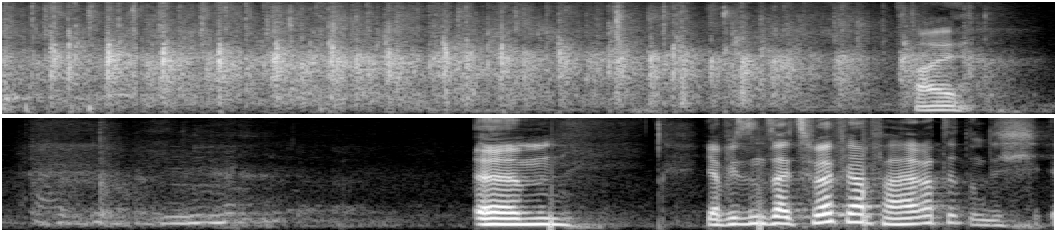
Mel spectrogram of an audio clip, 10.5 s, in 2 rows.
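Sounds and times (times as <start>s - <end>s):
audience applause: 0.0s - 5.1s
speech: 4.6s - 5.0s, 7.6s - 8.2s, 8.8s - 10.5s.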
